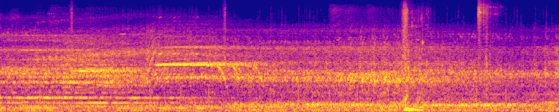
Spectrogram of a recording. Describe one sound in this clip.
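Magic spells burst with sharp crackling blasts.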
